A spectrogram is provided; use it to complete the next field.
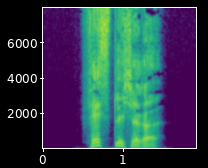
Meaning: inflection of festlich: 1. strong/mixed nominative/accusative feminine singular comparative degree 2. strong nominative/accusative plural comparative degree
- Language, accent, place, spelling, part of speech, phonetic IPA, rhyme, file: German, Germany, Berlin, festlichere, adjective, [ˈfɛstlɪçəʁə], -ɛstlɪçəʁə, De-festlichere.ogg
